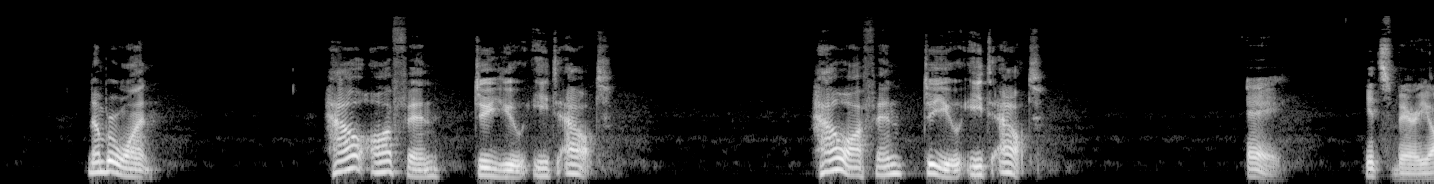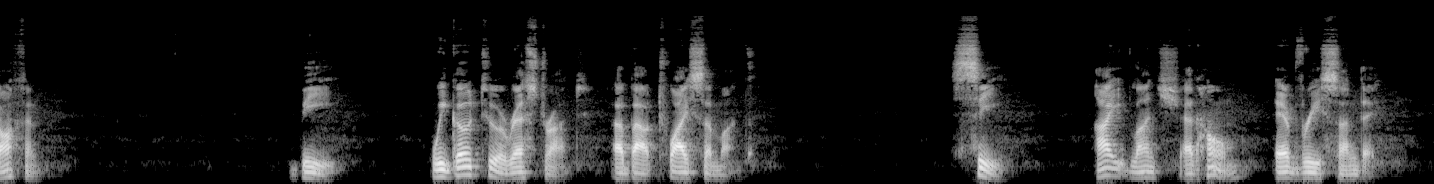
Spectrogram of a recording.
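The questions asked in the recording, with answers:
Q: How often do you eat out?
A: B: We go to a restaurant about twice a month.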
